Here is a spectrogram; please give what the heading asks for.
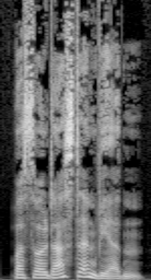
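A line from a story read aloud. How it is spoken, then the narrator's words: Gruff question. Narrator (German): erkundigte sich mit schroffer Stimme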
